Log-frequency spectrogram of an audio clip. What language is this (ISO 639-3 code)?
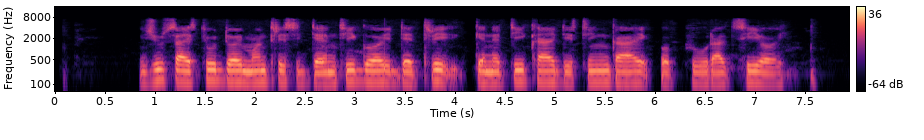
epo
